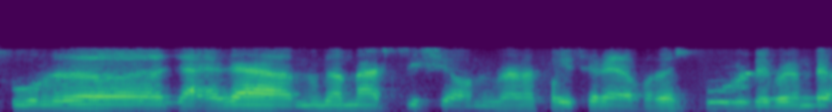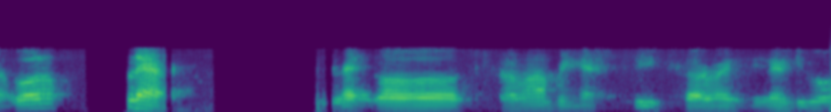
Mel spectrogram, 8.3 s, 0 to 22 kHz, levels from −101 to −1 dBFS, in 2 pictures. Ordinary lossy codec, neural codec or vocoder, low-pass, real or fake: none; codec, 16 kHz, 1 kbps, X-Codec, HuBERT features, trained on general audio; 3.6 kHz; fake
